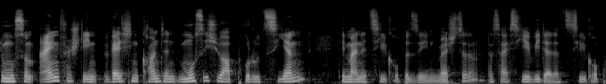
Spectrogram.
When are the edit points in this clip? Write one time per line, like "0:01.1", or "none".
none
